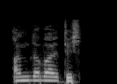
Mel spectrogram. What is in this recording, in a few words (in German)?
"anderweitig", German; adjectives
